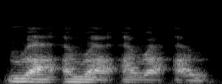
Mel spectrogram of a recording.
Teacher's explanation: in the retroflex the place of articulation is is behind so it's more posterior so that gives you a larger resonance cavity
